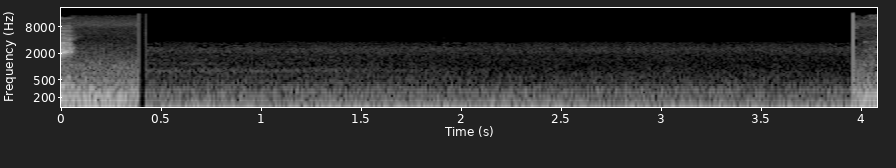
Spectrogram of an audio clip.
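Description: Steady low road and drivetrain rumble inside the cabin of a 2017 Honda Civic cruising at highway speed. About half a second in, the sound turns abruptly duller and deeper.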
